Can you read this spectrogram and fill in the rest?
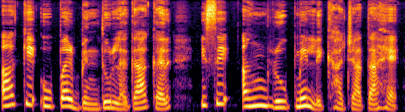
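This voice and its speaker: A woman's voice: medium pitch, animated, mellow, dry recording, clean studio sound. A woman reading out a scripted grammar lesson as a teacher, carefully drawing out each sound she names. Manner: slow, careful, drawn-out enunciation of sounds.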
